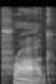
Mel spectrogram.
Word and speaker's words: PROG: So you can remember all the parts of an operon with the acronym PROG, but not spelled like the city. It's spelled like frog.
